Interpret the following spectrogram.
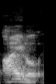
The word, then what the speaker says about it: EIDL: The reason that you pronounce it EIDL is because it just sits there and doesn't do anything.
